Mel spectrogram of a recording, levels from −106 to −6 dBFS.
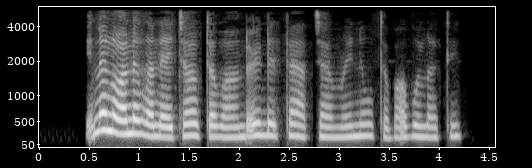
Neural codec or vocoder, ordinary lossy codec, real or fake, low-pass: codec, 16 kHz, 0.5 kbps, FunCodec, trained on LibriTTS, 25 frames a second; AAC, 32 kbps; fake; 5.4 kHz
